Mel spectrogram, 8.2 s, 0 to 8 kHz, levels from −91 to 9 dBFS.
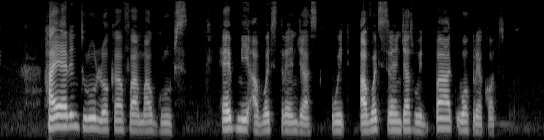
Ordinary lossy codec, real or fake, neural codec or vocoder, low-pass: none; real; none; none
